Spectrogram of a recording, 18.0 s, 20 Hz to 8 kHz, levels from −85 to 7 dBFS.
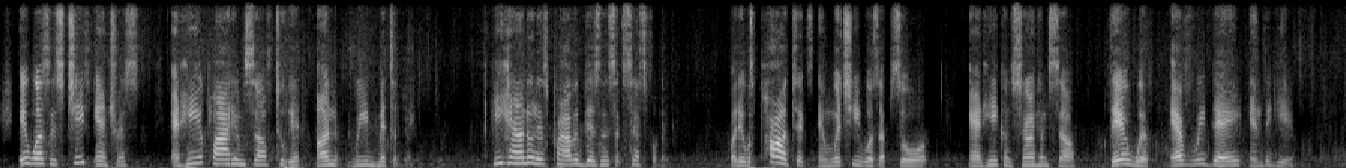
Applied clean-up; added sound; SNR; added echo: neural separator model SepFormer DNS4.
